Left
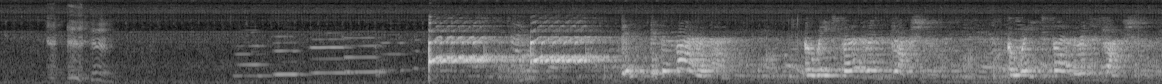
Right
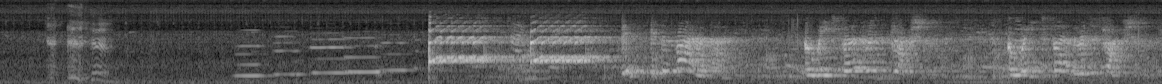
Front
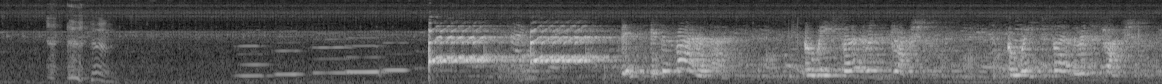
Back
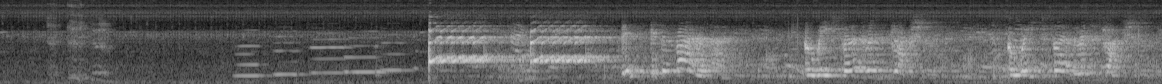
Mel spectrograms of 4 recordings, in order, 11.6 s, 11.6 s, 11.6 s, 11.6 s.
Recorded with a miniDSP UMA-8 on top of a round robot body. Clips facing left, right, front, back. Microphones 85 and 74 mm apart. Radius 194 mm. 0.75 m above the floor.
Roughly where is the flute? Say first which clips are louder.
Right 1 dB, back 4 dB; behind.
